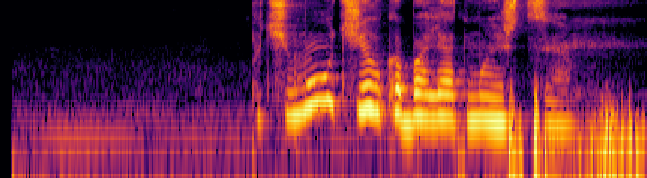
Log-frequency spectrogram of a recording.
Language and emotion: Russian, sad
